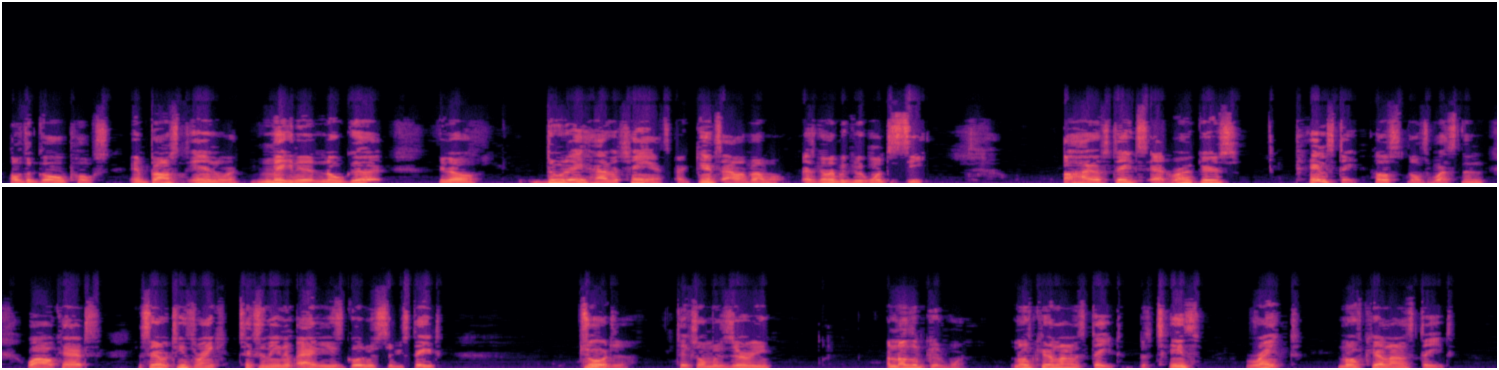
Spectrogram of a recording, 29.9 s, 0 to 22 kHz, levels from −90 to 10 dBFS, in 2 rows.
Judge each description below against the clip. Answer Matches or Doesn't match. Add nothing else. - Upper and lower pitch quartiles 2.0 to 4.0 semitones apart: Matches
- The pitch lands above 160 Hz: Doesn't match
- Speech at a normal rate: Doesn't match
